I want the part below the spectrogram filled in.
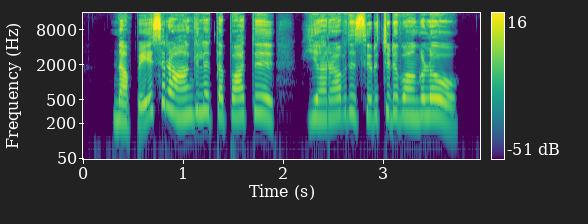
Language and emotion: Tamil, fearful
